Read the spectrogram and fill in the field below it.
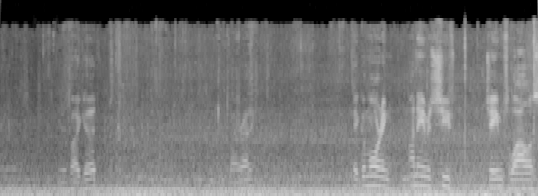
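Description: A middle-aged man speaks outdoors into microphones in a calm, serious voice.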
